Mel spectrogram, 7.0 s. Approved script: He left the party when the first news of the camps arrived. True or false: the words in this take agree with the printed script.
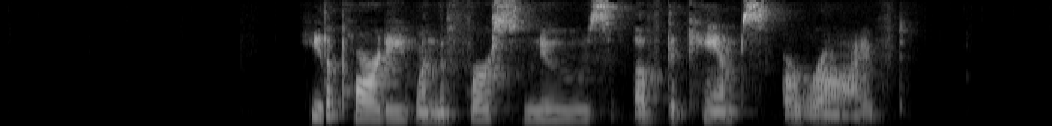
false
